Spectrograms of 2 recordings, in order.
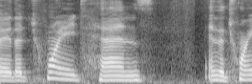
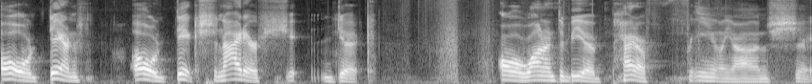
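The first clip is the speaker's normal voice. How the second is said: mocking, jeering put-on voice; 3 semitones lower than usual. Mocking the man being talked about: Jeffy voice. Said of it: "I just did the voice of Jeffy".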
